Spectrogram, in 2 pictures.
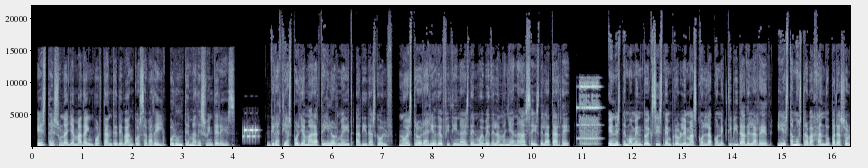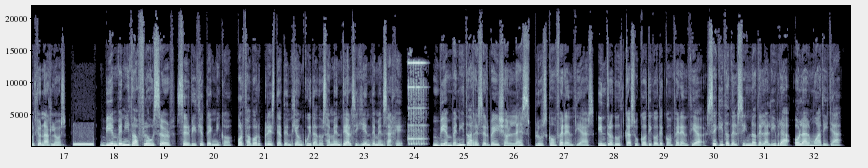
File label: ivr informative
